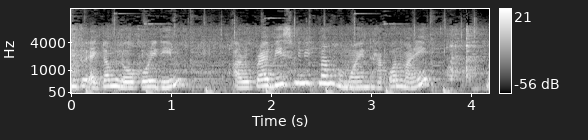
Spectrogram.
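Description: A spatula stirring and scraping pieces of duck meat sizzling in masala in a cast-iron kadai, with scattered knocks against the pan. A melodic background tune plays over it.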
